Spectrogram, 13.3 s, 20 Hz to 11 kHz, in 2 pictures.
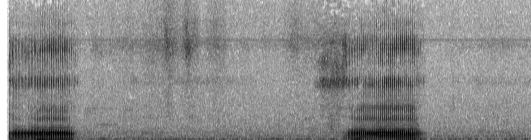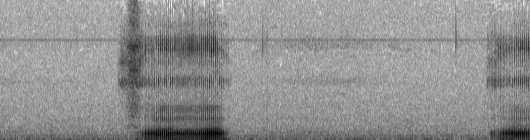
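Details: A sleeping Boston Terrier snores loudly, each rasping breath about a second long and repeating every four seconds; recorded February 11, 2011.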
